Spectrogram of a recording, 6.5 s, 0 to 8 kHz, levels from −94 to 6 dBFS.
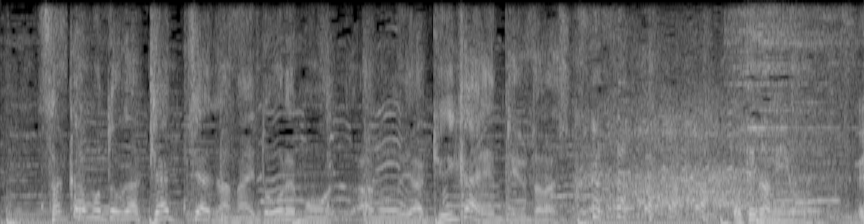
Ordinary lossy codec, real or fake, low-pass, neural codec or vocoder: none; real; none; none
